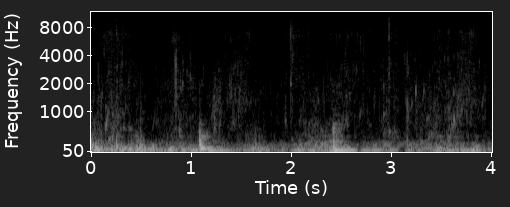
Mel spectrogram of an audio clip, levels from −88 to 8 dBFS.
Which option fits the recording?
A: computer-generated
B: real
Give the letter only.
B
